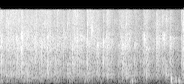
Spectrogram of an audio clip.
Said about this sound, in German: Und wir wollen Sie wirklich mit einem herzlichen, warmen Applaus willkommen heißen.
